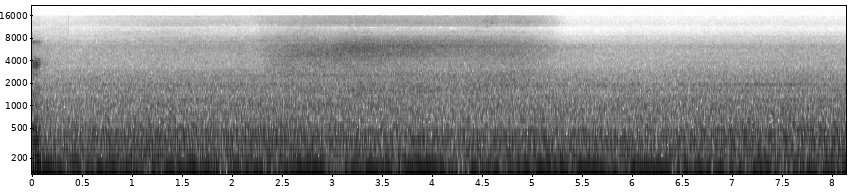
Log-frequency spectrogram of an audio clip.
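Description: Steady low hum of running ship engine-room machinery, heard from inside the main engine's scavenge air space, with a hiss that swells from about two and a half to five seconds in.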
